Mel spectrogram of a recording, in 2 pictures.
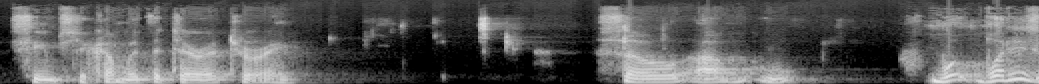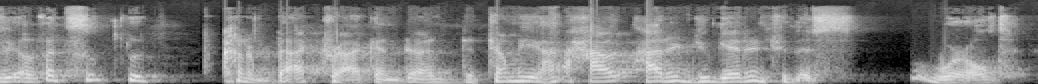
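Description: A man hosts an interview, prompting his guest with relaxed, easygoing questions. His voice sits on the higher side for a man, and he keeps the conversation casual. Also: a little slow, rough recording. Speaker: interviewer, host.

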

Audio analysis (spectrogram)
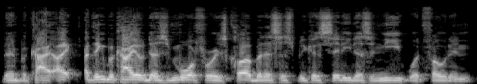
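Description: Low-voiced man talking sports casually. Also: steady tone, brisk. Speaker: podcast co-host.

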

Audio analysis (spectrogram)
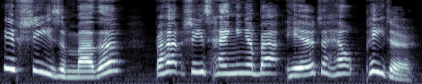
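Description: Man doing an eager, high-pitched pirate underling. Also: moderate pace, full character voice. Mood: uneasy. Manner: excitable, anxious to please. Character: eager, deferential pirate boatswain and crewmate.

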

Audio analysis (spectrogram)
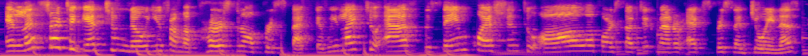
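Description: Woman host, middle-aged, high voice, formal read-out welcome, heard from a distance over a video call. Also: expressive, normal speed, hardly any pauses, sharp tone, muffled recording, faint music behind. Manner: formal, reads a prepared welcome. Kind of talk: scripted introduction and interview questions.

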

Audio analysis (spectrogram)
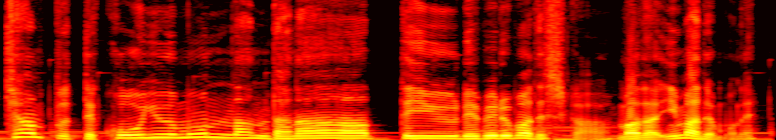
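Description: A young man chats casually as a radio co-host over background music. He talks quickly and his pitch jumps about a lot. He is agreeable and chatty, often echoing his partner. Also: big pitch swings. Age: young adult. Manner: agreeable, chatty, frequent backchannels. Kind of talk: casual chat. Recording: music bed under the talk.

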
